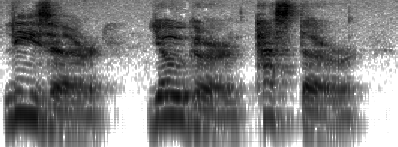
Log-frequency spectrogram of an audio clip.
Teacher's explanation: the intrusive R intrusive meaning it shouldn't be there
